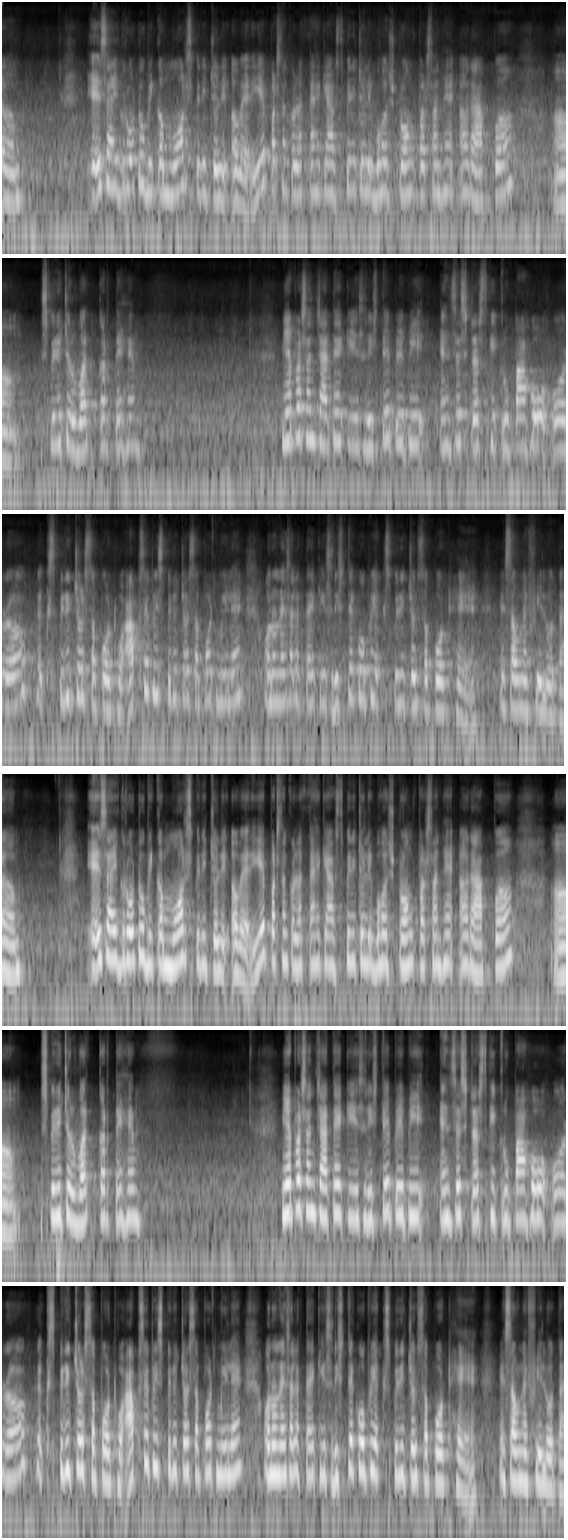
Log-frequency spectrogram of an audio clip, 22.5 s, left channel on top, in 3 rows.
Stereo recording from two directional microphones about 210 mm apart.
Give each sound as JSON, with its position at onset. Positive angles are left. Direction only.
{"t": 1.1, "sound": "a woman's voice", "side_deg": -45}
{"t": 11.2, "sound": "a woman's voice", "side_deg": -45}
